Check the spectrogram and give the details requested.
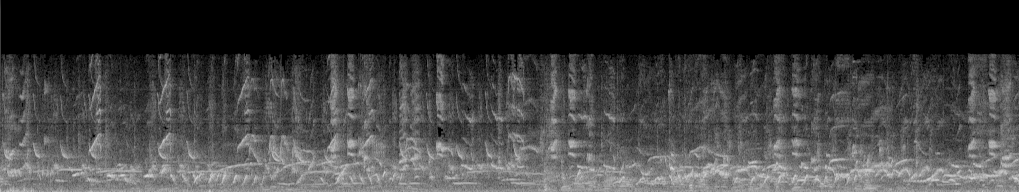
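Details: White-rumped shamas singing at a bird-song competition in Cibubur, Indonesia, murai batu class. Rich, fast, overlapping whistled phrases with sweeps and trills that run almost without pause. Voices and crowd murmur sit quietly underneath.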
